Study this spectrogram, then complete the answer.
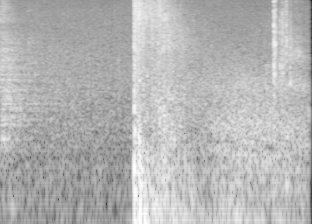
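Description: A single shotgun blast from the hunting video game theHunter Classic, a sharp close report followed by a rolling decay, with a faint later echo.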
